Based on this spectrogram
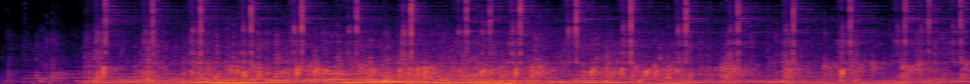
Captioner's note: applause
